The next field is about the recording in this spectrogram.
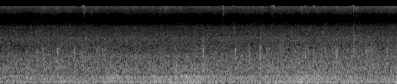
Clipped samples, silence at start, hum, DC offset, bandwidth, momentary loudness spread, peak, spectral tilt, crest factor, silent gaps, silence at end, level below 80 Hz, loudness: under 0.1%; 0 s; none; under 0.1%; 17 kHz; 3 LU; -12 dBFS; -6.5 dB/octave; 14 dB; none; 0 s; -38 dBFS; -27 LUFS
